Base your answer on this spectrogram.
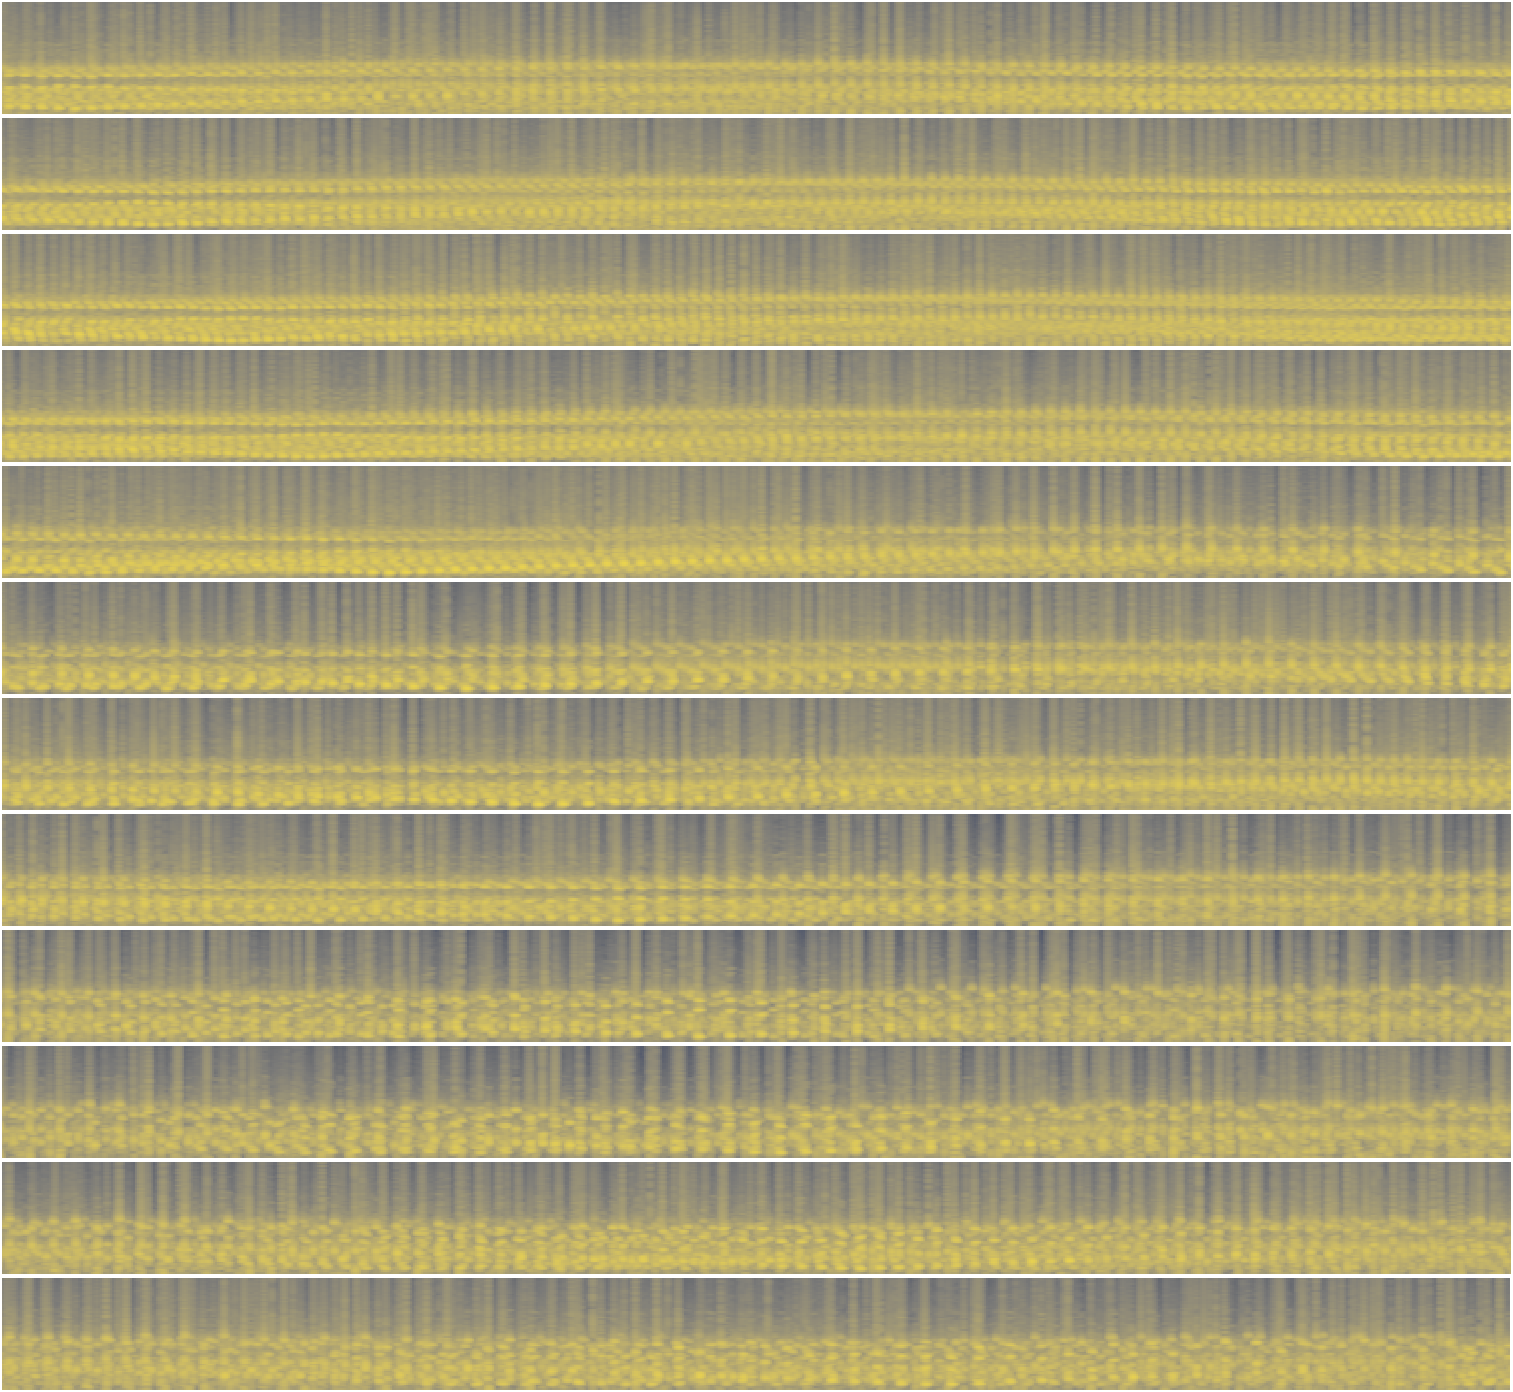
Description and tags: cricket like sound/atmo made with my reaktor ensemble "RmCricket"
ambient, clicks, cricket, glitch, noise, synthetic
